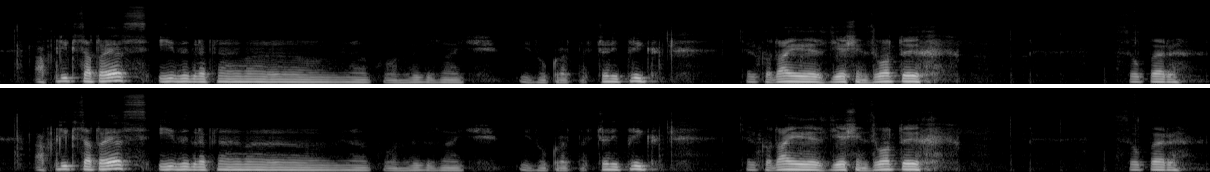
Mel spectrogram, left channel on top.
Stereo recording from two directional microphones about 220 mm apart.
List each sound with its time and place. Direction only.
0.6 s speech: 5° right (ahead or behind)
11.1 s speech: centre (ahead or behind)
